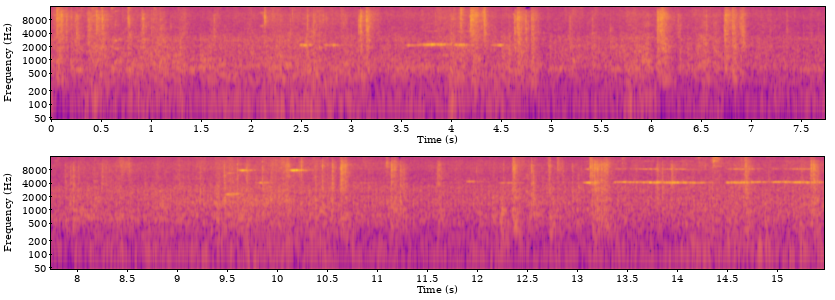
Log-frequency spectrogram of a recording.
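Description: A heavy vehicle driving over a rough dirt track: steady engine and road rumble, with repeated knocks and rattles from the body jolting over the ruts.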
